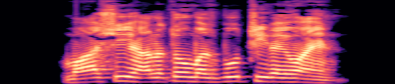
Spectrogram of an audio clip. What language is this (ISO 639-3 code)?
snd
